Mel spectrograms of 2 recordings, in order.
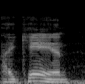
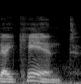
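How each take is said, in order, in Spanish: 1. La vocal se alarga y la T final es muda. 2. La T final se suelta claramente con un chasquido. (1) "simplemente extiendo la I can y la T no la tengo que chasquear" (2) "No tengo que decir I can't"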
